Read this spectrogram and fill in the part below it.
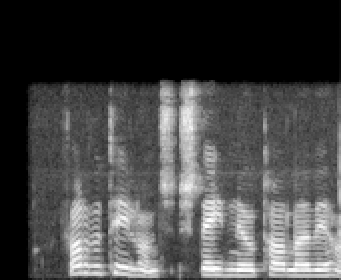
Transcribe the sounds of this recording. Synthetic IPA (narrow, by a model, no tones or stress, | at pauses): faɾðʏt̪ʰɪlhansːt̪eːjt̪nɪɔɣt̪ʰaːlaðɪvɪðɦa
